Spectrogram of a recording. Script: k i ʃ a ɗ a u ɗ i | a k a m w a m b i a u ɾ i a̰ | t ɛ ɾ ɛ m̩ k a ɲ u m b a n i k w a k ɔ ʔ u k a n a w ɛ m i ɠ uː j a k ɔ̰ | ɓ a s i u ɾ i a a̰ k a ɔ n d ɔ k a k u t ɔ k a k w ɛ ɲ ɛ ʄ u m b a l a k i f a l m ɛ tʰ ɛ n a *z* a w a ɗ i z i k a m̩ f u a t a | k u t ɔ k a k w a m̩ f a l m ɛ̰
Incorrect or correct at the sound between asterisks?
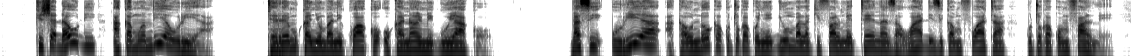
correct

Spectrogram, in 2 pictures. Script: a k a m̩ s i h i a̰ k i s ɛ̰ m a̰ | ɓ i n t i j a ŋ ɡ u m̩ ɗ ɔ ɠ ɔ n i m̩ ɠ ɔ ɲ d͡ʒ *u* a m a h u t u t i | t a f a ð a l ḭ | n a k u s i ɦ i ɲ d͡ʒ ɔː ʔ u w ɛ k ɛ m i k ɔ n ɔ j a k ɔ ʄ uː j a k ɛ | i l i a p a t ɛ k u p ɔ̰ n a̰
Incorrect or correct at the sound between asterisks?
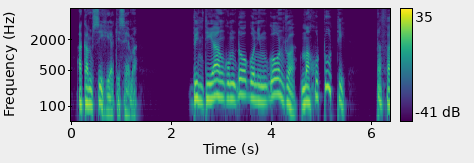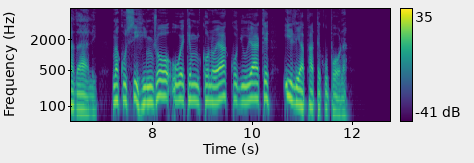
incorrect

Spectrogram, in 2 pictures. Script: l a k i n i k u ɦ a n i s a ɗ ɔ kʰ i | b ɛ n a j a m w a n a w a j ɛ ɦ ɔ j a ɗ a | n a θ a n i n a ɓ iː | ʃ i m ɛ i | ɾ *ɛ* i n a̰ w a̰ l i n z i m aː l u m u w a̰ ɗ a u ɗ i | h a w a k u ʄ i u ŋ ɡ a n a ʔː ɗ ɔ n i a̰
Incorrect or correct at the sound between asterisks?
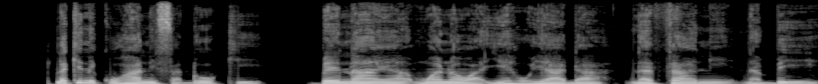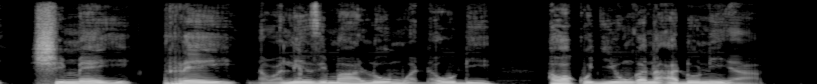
correct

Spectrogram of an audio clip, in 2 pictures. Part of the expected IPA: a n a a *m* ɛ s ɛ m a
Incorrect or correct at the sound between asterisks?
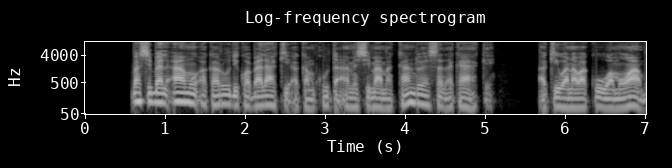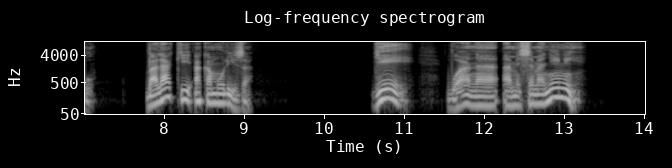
correct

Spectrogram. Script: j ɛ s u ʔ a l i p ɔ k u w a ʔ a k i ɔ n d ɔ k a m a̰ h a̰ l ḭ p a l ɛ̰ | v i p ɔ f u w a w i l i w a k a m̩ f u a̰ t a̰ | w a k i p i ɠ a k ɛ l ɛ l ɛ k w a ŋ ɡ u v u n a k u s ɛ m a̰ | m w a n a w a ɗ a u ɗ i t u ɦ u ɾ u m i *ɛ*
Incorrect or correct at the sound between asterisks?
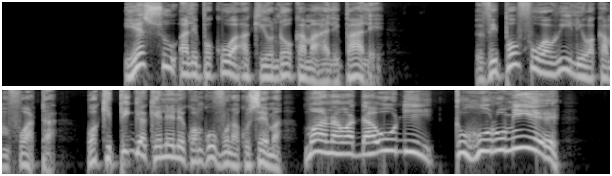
correct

